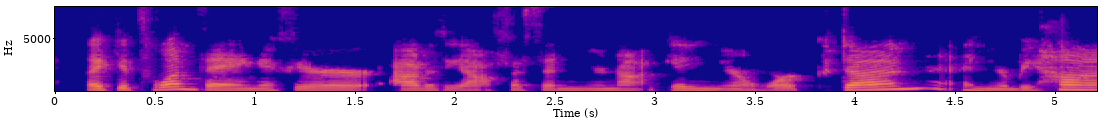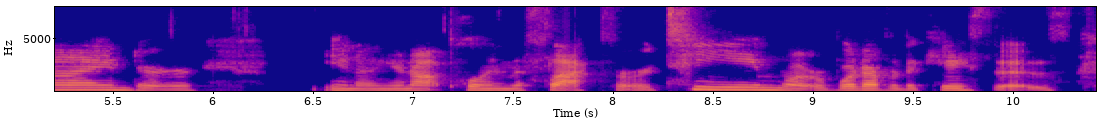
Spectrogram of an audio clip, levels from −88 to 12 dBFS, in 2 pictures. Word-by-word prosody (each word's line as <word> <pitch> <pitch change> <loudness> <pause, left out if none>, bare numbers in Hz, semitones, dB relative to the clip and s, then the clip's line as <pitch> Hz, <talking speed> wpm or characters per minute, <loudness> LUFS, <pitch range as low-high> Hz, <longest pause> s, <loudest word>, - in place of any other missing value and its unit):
Like, 180 +1 +3
it's 185 +2 -3
one 245 +2 +3
thing 170 -5 +2
if 160 +1 -9
you're 155 -1 -1
out 160 0 +3
of 160 - -6
the 150 - -6
office 165 -1 -6
and 155 +1 -7
you're 155 0 -9
not 160 0 -4
getting 160 -2 -4
your 150 - -6
work - - -4
done 250 +7 +4 0.2
and 160 -3 -6
you're 145 - -5
behind 215 - +2
or, 145 -1 -4 0.6
you 165 -2 -3
know, 150 - -4
you're 150 +1 -4
not 160 -1 +3
pulling 165 -3 0
the 155 - -4
slack - - +4
for - - -5
a - - -7
team 225 -6 +2
or 155 - +1
whatever 170 0 +4
the 150 - -4
case 180 0 -2
is. - - -2
165 Hz, 205 wpm, -26 LUFS, 155-205 Hz, 0.6 s, done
